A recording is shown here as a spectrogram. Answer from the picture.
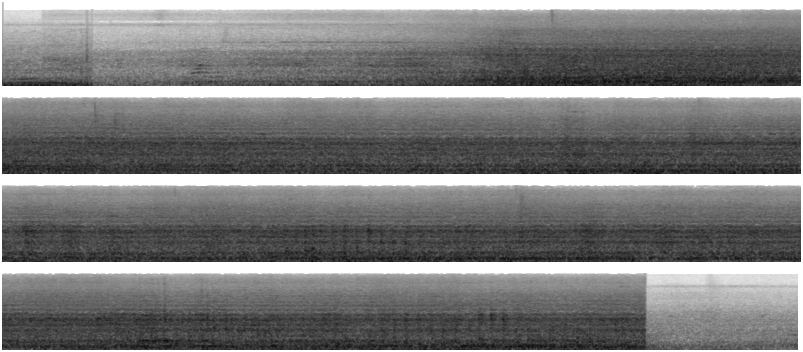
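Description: Coal train of hopper wagons rolling past at close range: a loud, steady rumble of wheels on rail with a faint ringing above it. It builds over the first five seconds as the train draws near, then holds steady.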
